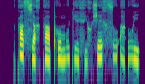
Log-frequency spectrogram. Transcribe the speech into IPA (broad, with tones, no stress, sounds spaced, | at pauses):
k a˦˨ s ɕ a˨˩ x k a˨˩ pʰ ʊ˨˩ m o̤˦˨ kʲ ɛ̤˨˩ fʲ o̤˩˧ x ʃ e˧˥ x s o̤˧˥ ʔ a̤˩˧ ʔ o̤˦˨ j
